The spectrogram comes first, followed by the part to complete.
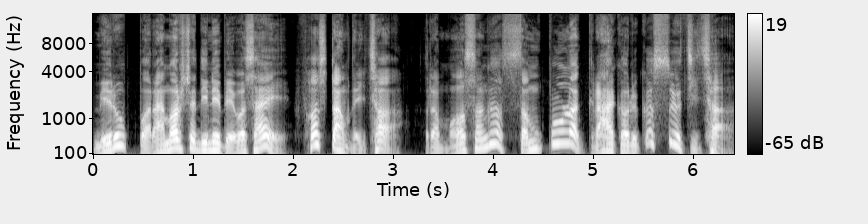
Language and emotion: Nepali, happy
